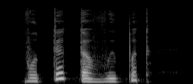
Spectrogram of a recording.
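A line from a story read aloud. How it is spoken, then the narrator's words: Quiet, low voice. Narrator (Russian): вполголоса проговорила Матильда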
